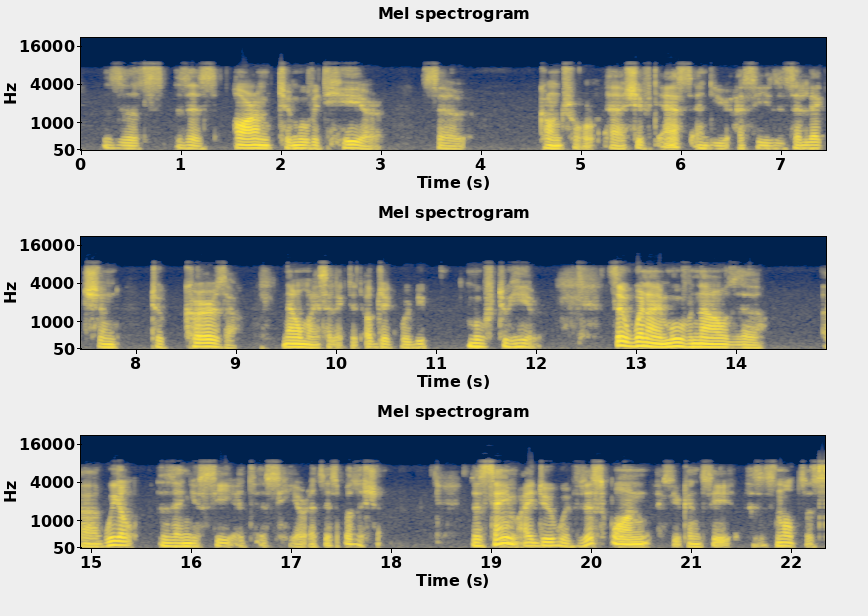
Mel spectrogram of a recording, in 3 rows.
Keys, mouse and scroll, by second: 0.3 click, 3.6 shift+s, 9.2-13.2 middle drag, 11.5-12.2 scroll down 2, 12.2-12.5 scroll down 1, 12.8-13.2 scroll down 2, 13.2 click, 13.8-17.7 middle drag, 14.8 r, 17.7 right click, 17.9 scroll down 2, 18.1-20.1 shift+middle drag, 20.1 click, 20.9 r, 22.2 right click.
